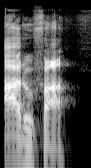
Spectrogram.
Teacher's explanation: As for the accent, it's simply on the first mora beat in Japanese. We could say also syllable, but and so on the a, arufa, high, and everything else low.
